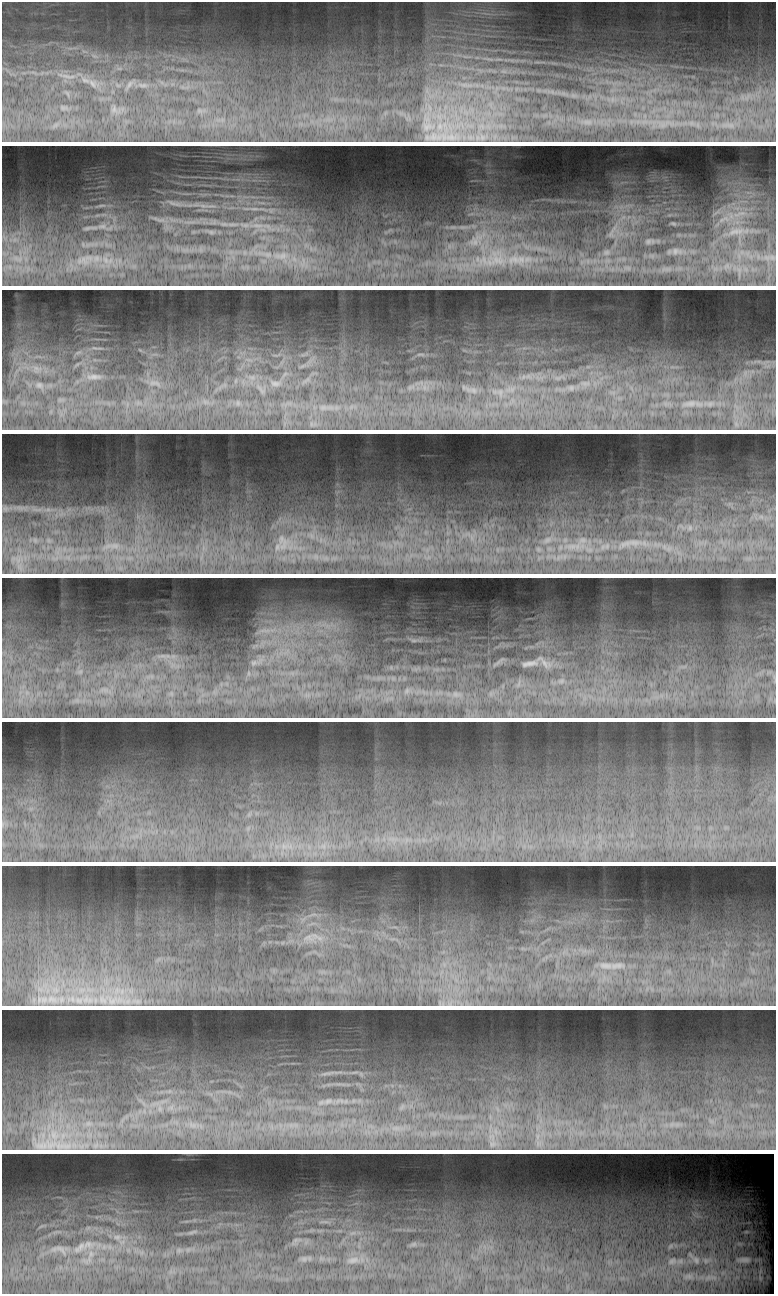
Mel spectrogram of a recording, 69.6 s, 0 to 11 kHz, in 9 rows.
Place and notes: Court-St.-Étienne, Belgique - Defalque school
Defalque school, young children are playing on the playground, waiting for their parents to come.
Court-St.-Étienne, Belgium, 18 September 2015, 15:50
